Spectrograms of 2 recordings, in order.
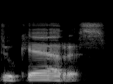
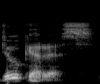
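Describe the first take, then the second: First: The middle e vowel is held long. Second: The middle e vowel is kept short. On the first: You will be led. "the E is a long E" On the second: You are being led. "which is different from duceris"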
